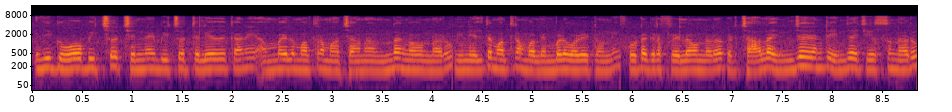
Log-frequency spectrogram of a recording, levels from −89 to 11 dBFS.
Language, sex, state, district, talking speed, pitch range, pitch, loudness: Telugu, male, Telangana, Karimnagar, 190 wpm, 150-170 Hz, 160 Hz, -19 LUFS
